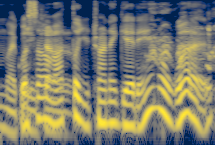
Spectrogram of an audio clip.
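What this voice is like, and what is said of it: Put-on Mexican accent. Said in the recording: “since I'm Mexican, I can do a Mexican accent ... if you encountered a character, I know like, a Mexican, I can do a Mexican accent.”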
